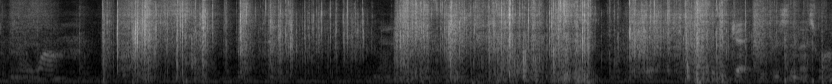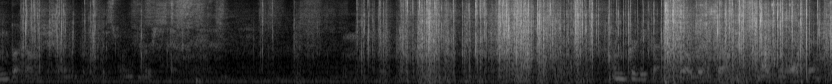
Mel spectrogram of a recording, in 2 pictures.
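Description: Plastic wrapping crinkles and rustles loudly up close.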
